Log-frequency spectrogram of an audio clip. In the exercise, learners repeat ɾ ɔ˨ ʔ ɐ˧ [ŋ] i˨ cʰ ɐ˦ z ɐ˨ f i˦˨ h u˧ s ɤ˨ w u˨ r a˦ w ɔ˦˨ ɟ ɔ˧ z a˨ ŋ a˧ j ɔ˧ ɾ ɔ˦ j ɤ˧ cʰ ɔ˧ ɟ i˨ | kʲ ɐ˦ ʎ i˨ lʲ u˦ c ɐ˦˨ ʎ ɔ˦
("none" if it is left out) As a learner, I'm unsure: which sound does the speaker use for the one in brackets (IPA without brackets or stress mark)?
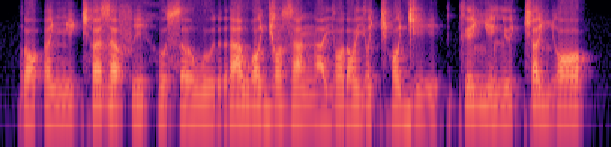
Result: ɲ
